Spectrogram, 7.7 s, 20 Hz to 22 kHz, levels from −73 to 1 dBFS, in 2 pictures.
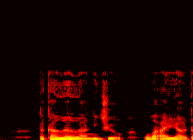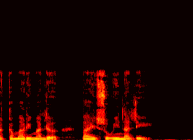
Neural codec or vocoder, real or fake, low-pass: vocoder, 44.1 kHz, 128 mel bands every 256 samples, BigVGAN v2; fake; 10.8 kHz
